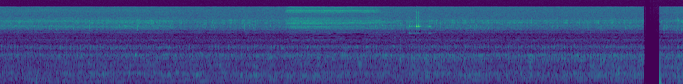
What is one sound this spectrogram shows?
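A steady, muffled underwater hiss and rumble of water surrounds the listener.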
